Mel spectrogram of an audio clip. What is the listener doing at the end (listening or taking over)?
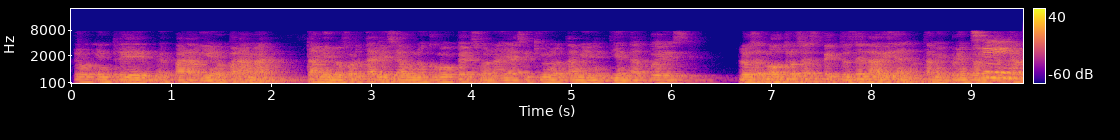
listening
